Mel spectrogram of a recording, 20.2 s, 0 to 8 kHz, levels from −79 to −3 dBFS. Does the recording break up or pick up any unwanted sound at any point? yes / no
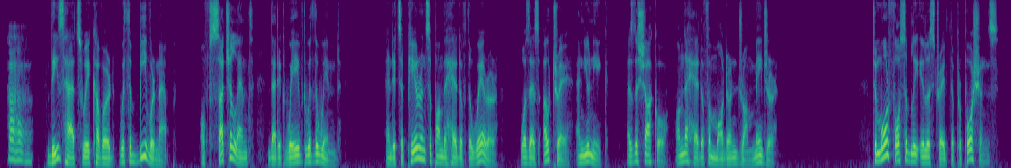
yes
